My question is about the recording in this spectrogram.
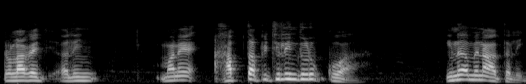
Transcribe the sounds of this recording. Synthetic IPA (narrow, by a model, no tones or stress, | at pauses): ʈɔlaɾɛd͡ʒəliɲ | manɛ | hap̚t̪apit̪ʰiliɲd̪uɽup̚kɔwa̰ | inəʔmɛnaʔt̪əlḭɲ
